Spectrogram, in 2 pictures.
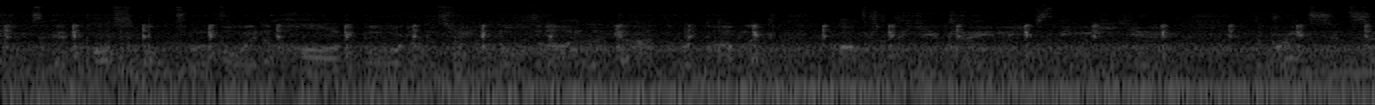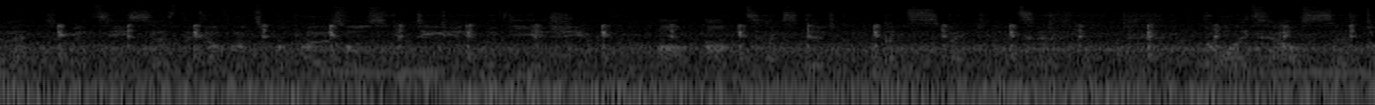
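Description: A turn indicator ticks rapidly and evenly.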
